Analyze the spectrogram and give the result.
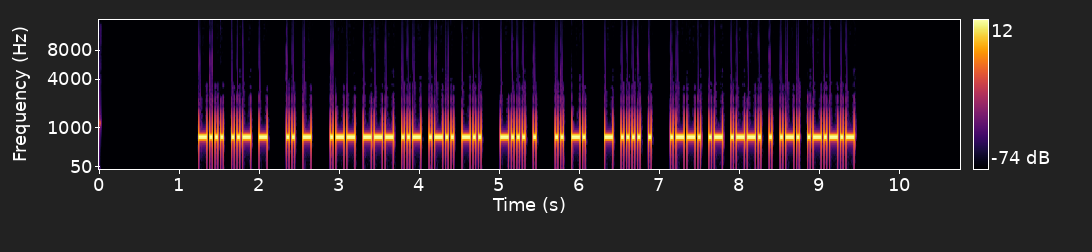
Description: Morse code, heard as a keyed tone, about 34 wpm, 700 Hz. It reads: BUT IT WOULD BE IN THE PAPER.
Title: Sentences from Top 300 Words 35wpm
